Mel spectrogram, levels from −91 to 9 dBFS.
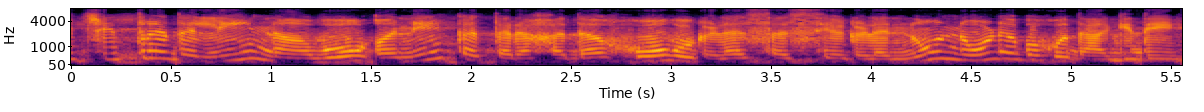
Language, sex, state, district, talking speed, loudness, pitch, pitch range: Kannada, female, Karnataka, Koppal, 75 wpm, -11 LUFS, 250 Hz, 180-305 Hz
